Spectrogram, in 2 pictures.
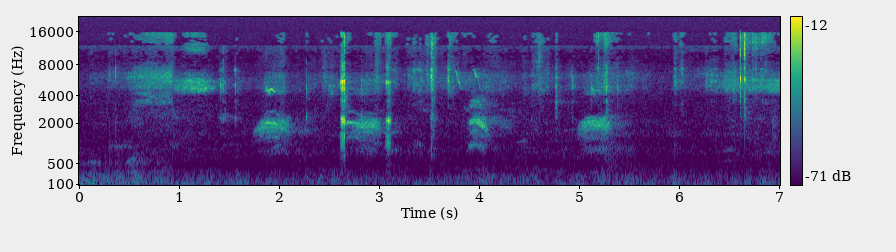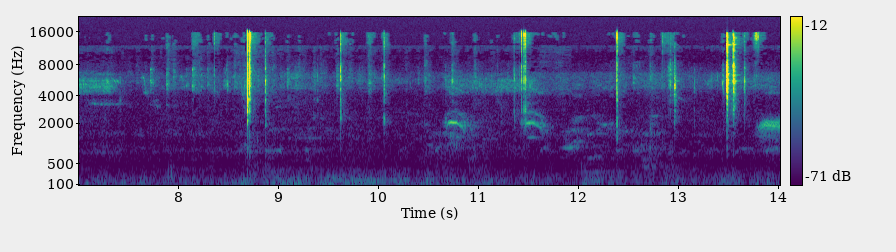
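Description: Near silence with a bird calling faintly now and then in short calls, and a few sharp clicks, the loudest about nine seconds in and just before the end.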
